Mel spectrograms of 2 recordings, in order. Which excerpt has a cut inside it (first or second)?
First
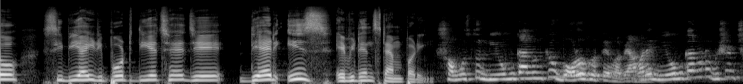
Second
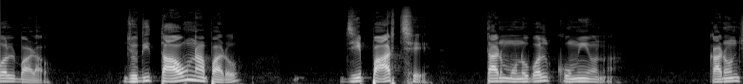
first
